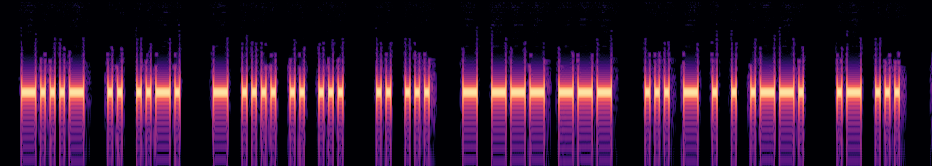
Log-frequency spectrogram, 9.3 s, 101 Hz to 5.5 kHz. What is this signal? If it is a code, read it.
Morse code, heard as a keyed tone, about 25 wpm, 600 Hz. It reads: <BT> IF THIS IS TOO STEEP AS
